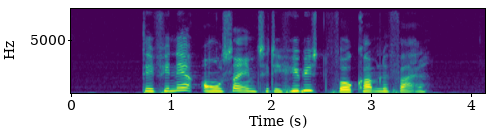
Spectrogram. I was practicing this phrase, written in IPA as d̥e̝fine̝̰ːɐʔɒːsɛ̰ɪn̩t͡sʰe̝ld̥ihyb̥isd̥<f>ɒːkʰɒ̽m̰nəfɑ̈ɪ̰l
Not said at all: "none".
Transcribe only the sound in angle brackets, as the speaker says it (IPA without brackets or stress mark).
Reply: f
